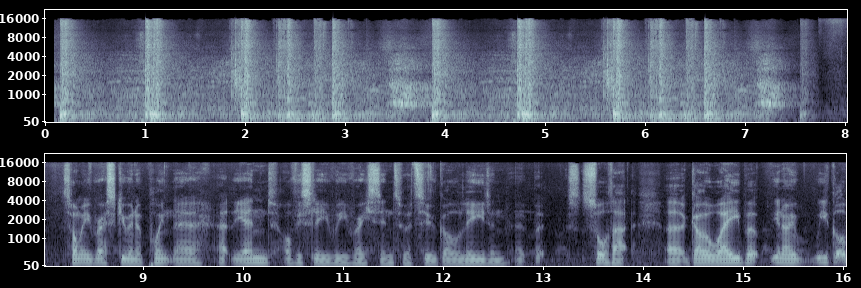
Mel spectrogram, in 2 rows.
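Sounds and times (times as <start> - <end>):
heavy thudding beat: 0.1 - 7.8
crowd-like shouts: 0.5 - 7.6.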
